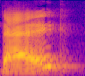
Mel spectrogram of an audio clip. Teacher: Now, they might say, need a bag, or simply bag with a rising intonation to show it's a question.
